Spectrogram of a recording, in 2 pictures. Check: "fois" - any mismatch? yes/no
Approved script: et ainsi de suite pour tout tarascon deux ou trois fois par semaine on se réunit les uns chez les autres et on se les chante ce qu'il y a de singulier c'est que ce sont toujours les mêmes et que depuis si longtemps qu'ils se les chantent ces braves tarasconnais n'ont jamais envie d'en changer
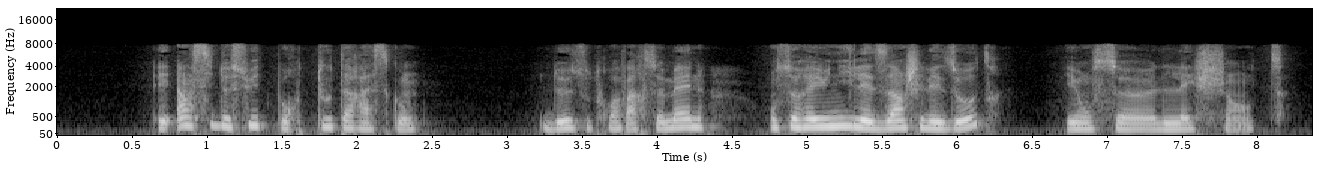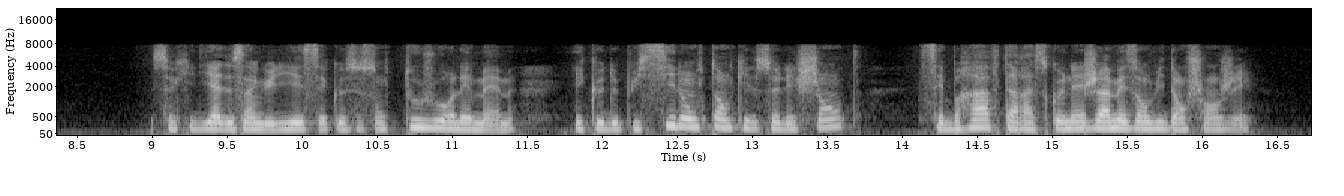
yes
